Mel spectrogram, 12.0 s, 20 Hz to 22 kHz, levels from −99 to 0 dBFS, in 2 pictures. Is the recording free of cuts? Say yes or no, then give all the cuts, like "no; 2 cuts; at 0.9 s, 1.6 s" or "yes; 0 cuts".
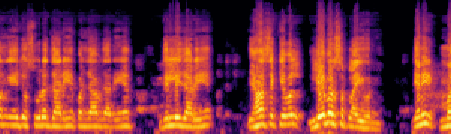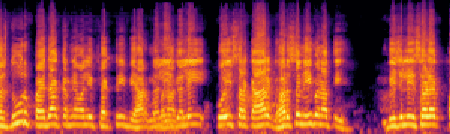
no; 1 cut; at 8.3 s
